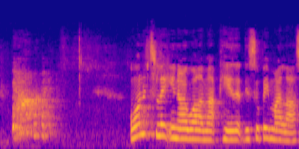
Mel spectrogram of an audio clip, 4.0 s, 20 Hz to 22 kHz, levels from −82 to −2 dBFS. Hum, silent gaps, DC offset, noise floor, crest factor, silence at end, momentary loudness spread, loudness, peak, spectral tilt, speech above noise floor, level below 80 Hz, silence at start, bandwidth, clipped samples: none; none; under 0.1%; -44 dBFS; 16 dB; 0 s; 20 LU; -18 LUFS; -4 dBFS; -2.5 dB/octave; 26 dB; -64 dBFS; 0 s; 12 kHz; under 0.1%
